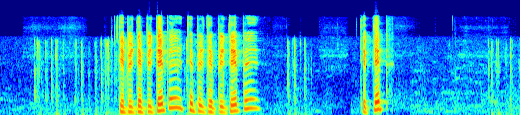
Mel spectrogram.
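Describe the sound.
Rapid clicking of typing on a computer keyboard, a run of light taps that gives way to a stretch of talking in the middle, then resumes with scattered keystrokes near the end.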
